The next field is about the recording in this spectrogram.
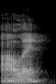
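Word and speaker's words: але: I know it is ale, which is how you actually are supposed to pronounce it.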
